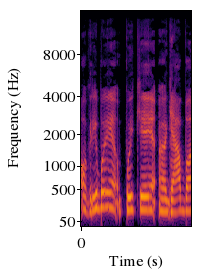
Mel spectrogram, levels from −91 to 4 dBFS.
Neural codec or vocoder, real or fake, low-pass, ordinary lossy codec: vocoder, 48 kHz, 128 mel bands, Vocos; fake; 14.4 kHz; AAC, 64 kbps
